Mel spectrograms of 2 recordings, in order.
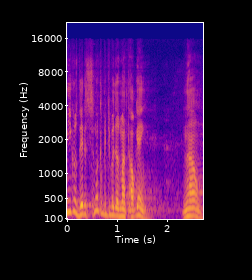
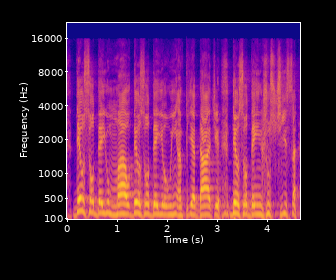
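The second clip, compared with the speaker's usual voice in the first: preaching; 4 dB louder than usual. Acted. Preaching God hates evil.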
